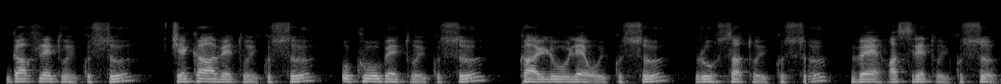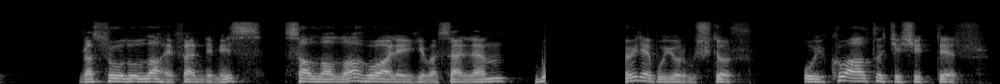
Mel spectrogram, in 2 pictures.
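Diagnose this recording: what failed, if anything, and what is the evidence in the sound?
Lost AMR speech frames, at the network and codec stage: at 1.65–1.74 s a 60 ms stretch and at 8.05 s a single 20 ms gap smear and fade rather than cutting cleanly. The AMR-WB decoder is concealing dropped frames by extending the last pitch with falling gain.

Audio dropout to silence, at the input or buffer stage: from 15.46 to 16.27 s the sound stops dead into silence for about 0.8 s, with no room tone. Unlike concealment, nothing is smeared. A lost input or link is the likely cause.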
